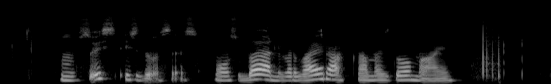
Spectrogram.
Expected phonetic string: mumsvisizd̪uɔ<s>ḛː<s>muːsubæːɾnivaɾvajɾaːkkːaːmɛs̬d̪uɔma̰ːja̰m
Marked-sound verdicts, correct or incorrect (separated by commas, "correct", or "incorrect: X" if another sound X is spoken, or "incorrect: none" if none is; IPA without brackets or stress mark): correct, correct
